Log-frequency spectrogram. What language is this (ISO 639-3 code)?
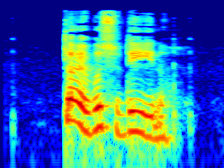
ltg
